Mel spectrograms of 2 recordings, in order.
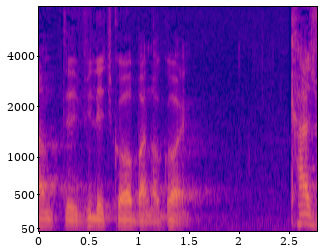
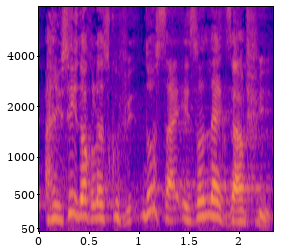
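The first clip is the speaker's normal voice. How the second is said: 1 indignant interrogation; 10 semitones higher, 3 dB louder than usual. Retold or imitated. Governor interrogating the headmaster.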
